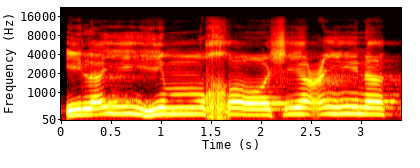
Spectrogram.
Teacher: kha fathah berdiri atau alif kecil 2 harokat kita panjangkan. Khashi'ina, ain yang bertemu ya, ain yang berharakat kasrah bertemu ya sukun 2 harokat kita panjangkan.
